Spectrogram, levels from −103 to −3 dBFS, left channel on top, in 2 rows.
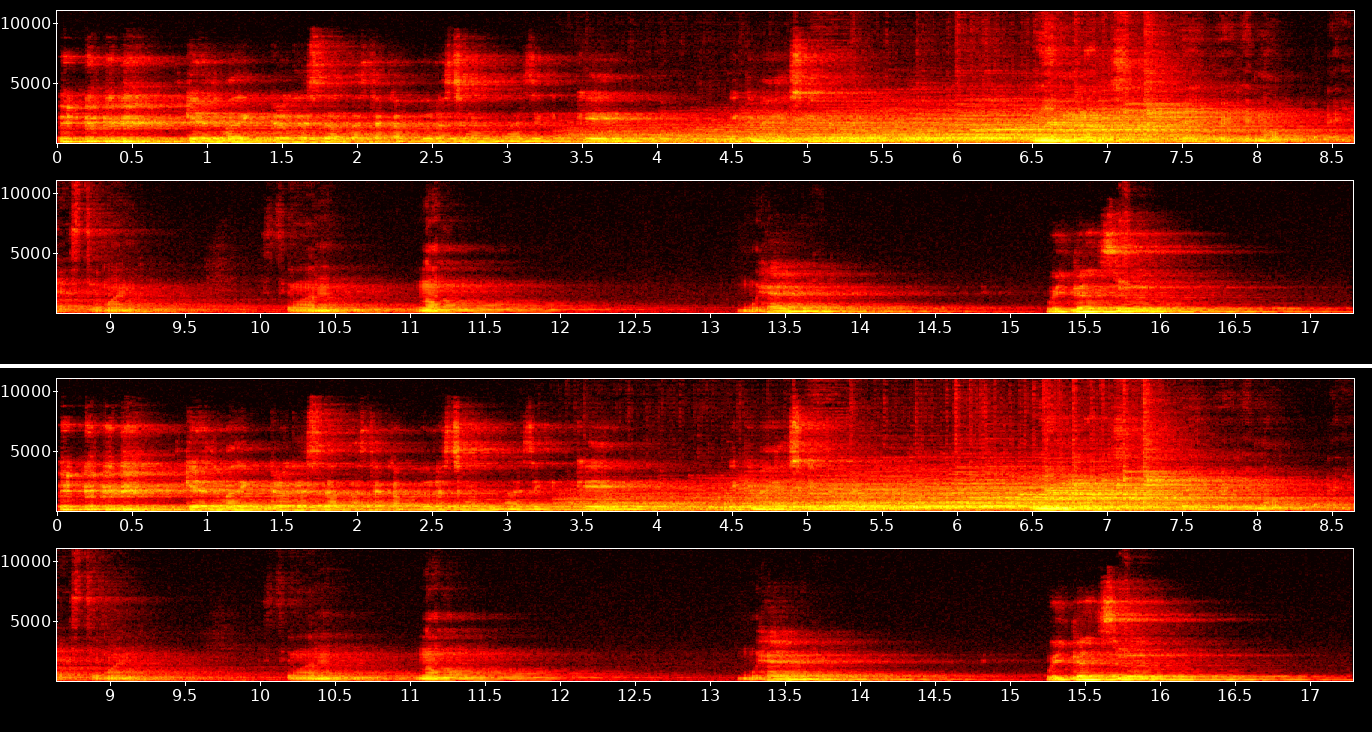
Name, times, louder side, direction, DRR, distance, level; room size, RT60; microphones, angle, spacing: voice 1, 0.0-3.8 4.5-5.4 13.3-13.7 15.2-16.0, equal, 45° right, -1 dB, 2.9 m, -28 dB
sound 1, 2.6-2.7 3.3-8.5, right 1 dB, 80° right, 2.2 m, -29 dB
voice 2, 6.5-8.2 8.5-8.6 8.9-9.2 10.2-10.5 11.0-11.2 13.2-13.4, equal, 20° left, 0 dB, 1.0 m, -28 dB
24.0 x 17.0 x 3.5 m, 2.7 s
head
